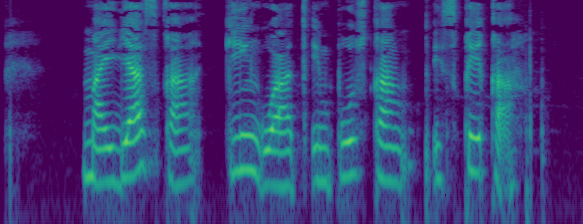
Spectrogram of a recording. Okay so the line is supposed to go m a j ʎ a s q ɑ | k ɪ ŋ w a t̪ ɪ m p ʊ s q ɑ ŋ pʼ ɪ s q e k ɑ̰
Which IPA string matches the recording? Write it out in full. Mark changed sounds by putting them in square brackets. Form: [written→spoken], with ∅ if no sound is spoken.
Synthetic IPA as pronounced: m a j ʎ a s q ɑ | k ɪ ŋ w a [t̪→t̪ʼ] ɪ m p ʊ s q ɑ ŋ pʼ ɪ s q e [k→q] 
